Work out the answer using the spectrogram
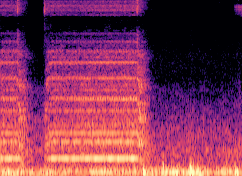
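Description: Steady, even-pitched motor buzz runs for about a second, then stops cleanly without straining or grinding: the actuator is working normally.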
